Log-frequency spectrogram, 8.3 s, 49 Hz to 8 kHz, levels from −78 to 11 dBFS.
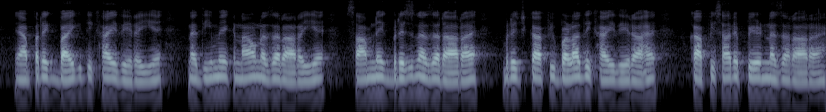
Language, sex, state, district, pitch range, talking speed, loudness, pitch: Hindi, male, Chhattisgarh, Bilaspur, 105-120 Hz, 270 wpm, -24 LUFS, 115 Hz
